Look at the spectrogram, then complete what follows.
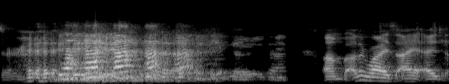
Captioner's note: attendees laughing; laughing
